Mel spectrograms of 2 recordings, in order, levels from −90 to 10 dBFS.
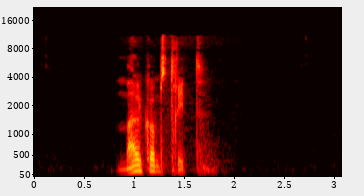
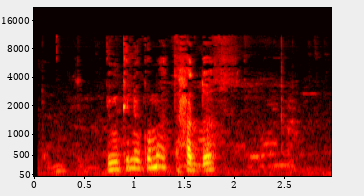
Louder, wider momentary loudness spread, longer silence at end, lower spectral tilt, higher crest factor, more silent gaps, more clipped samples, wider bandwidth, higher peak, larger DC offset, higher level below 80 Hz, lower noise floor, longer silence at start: about the same, -28 LUFS vs -27 LUFS; second, 17 LU vs 24 LU; first, 1.35 s vs 0.4 s; second, -3.5 dB/octave vs -5.5 dB/octave; about the same, 24 dB vs 22 dB; neither; neither; about the same, 11.5 kHz vs 11.5 kHz; about the same, -10 dBFS vs -8 dBFS; neither; second, -72 dBFS vs -58 dBFS; first, -81 dBFS vs -49 dBFS; first, 0.85 s vs 0.2 s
